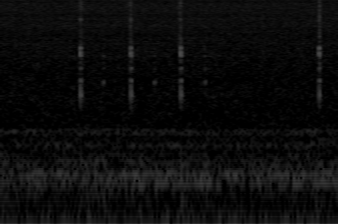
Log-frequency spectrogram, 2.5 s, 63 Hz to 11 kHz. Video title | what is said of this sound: Trackpad Click On The 2016 MacBook Pro 15" w/ Touch Bar Sounds Hollow and Mushy | that actually sounds like a click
